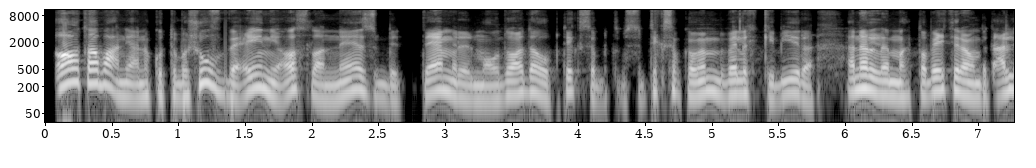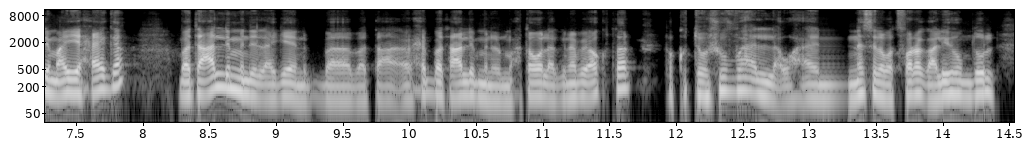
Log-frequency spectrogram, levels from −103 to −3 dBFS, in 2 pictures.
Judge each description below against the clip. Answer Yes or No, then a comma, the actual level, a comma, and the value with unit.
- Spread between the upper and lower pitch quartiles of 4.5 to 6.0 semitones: Yes, average, 5.0 semitones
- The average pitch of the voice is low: Yes, low, 130 Hz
